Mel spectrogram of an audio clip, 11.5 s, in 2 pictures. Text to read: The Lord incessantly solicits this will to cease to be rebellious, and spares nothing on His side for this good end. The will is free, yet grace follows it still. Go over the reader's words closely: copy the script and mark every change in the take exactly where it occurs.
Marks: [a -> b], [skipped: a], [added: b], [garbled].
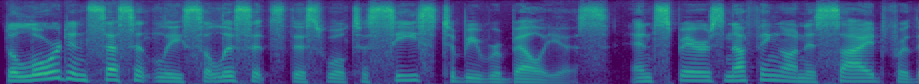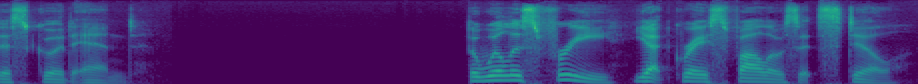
The Lord incessantly solicits this will to cease to be rebellious, and spares nothing on His side for this good end. The will is free, yet grace follows it still.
